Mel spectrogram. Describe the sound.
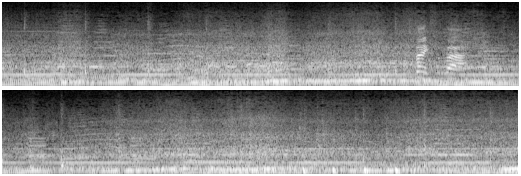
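Busy New York City street traffic ambience: a steady, dense rumble of engines and passing vehicles fills the scene, with a brief spoken phrase from a voice and a few sharper sounds rising out of the din.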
